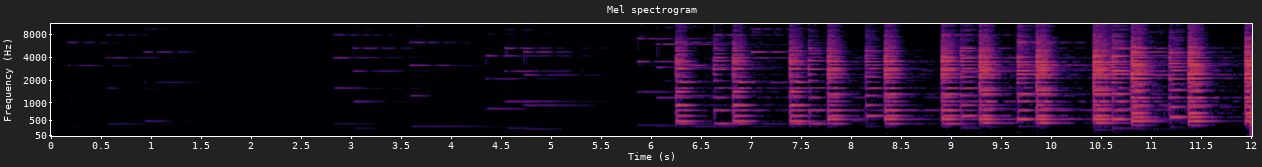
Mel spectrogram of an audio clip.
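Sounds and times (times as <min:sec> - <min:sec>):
bell-like chime notes: 0:00.2 - 0:12.0.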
